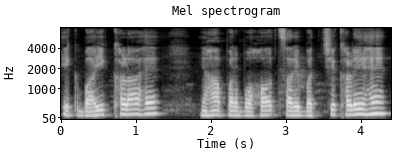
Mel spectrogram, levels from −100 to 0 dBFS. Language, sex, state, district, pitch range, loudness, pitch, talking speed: Hindi, male, Jharkhand, Deoghar, 140-165 Hz, -17 LUFS, 150 Hz, 150 wpm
